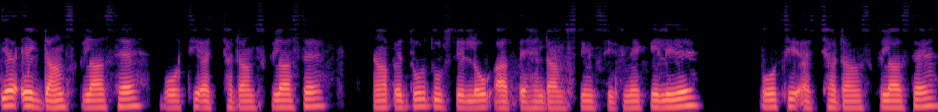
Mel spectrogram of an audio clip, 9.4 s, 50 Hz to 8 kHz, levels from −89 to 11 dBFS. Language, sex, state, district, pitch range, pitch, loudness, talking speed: Hindi, male, Bihar, Jahanabad, 130-145 Hz, 135 Hz, -19 LUFS, 180 wpm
